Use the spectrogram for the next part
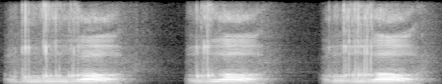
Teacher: Gho punya sifat rokhawah. Mengalirnya bunyi huruf.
